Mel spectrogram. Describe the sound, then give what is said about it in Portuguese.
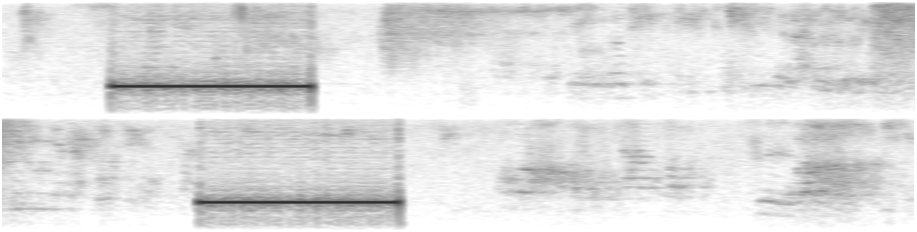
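Telephone ringback tone as an outgoing call waits to be answered: two long, steady, loud rings of about a second each, separated by a gap with faint low murmuring. “Queria fazer ligação com esse homem já. Se ele atende.”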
